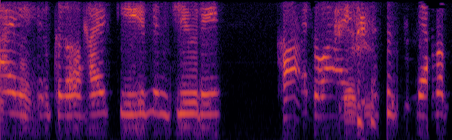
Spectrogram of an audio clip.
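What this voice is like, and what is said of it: Usual voice. Nothing is said of it.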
